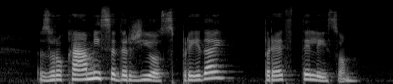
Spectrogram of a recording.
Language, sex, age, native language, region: Slovenian, female, 30-49, Slovenian, Central Slovenia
